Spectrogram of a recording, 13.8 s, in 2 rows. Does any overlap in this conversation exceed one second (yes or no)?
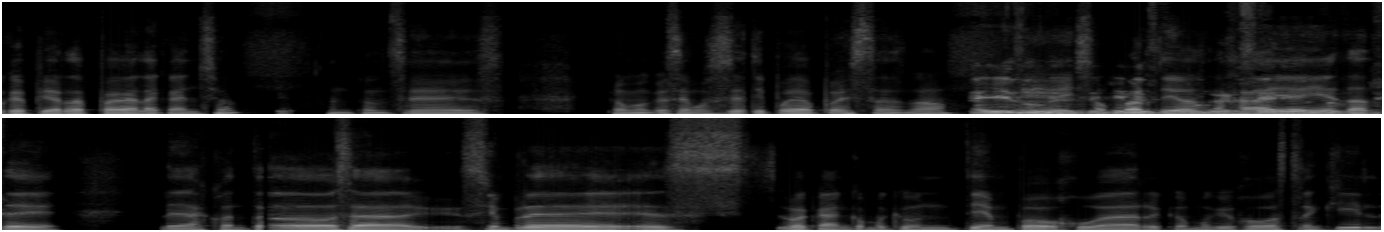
yes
